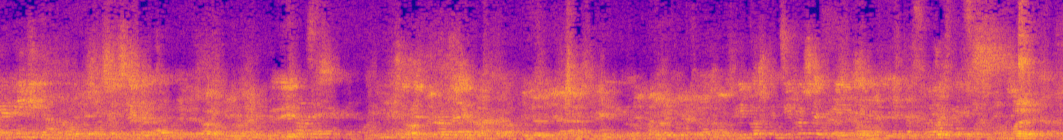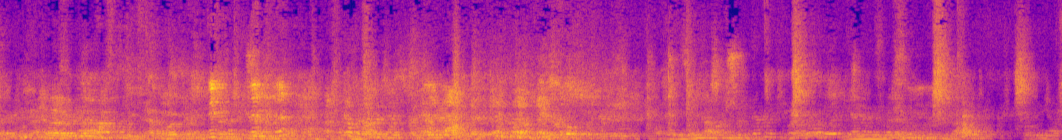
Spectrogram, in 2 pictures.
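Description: Several people murmur and talk over one another in a room.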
